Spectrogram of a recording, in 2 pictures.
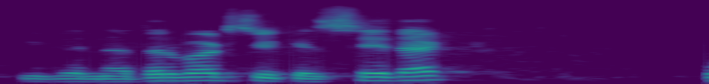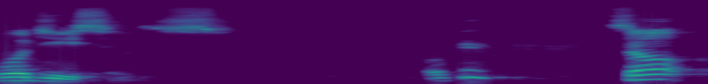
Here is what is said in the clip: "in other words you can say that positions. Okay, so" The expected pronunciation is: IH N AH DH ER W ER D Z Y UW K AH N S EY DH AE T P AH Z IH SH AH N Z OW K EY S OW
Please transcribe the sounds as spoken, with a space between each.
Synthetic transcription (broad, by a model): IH N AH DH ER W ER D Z Y UW K AH N S EY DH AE T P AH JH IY S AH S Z OW K EY S OW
